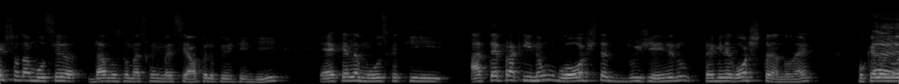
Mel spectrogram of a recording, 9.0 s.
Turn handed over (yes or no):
no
